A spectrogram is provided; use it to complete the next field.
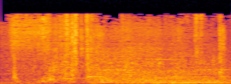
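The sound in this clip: A car pulls away after the driver sets off decisively: an engine rumbles and revs at a moderate pitch, with steady road noise following.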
